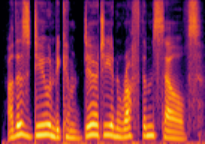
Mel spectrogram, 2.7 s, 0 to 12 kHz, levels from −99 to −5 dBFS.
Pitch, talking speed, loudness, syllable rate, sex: 195 Hz, 175 wpm, -17 LUFS, 5.5 syllables/s, female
